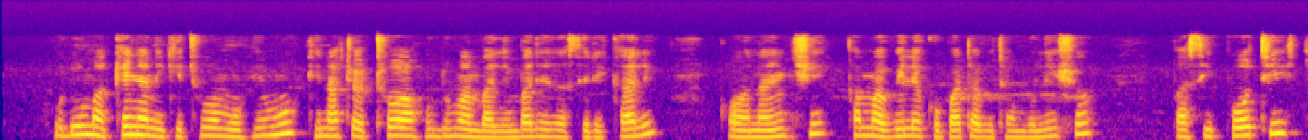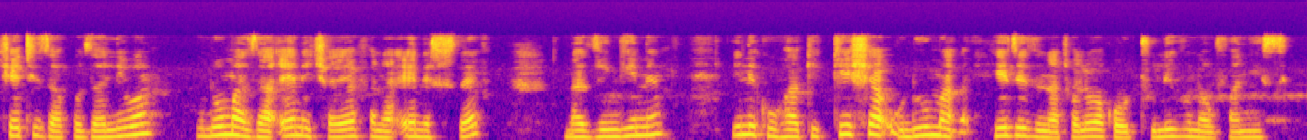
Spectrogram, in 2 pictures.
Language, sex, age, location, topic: Swahili, female, 25-35, Kisumu, government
